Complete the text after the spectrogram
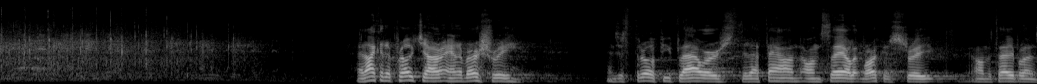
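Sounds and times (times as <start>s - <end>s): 
audience clapping: 0.0s - 3.1s
speech: 3.6s - 5.3s, 6.1s - 10.3s.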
